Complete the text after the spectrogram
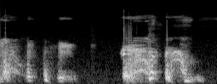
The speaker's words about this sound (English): Got a little cough going there.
